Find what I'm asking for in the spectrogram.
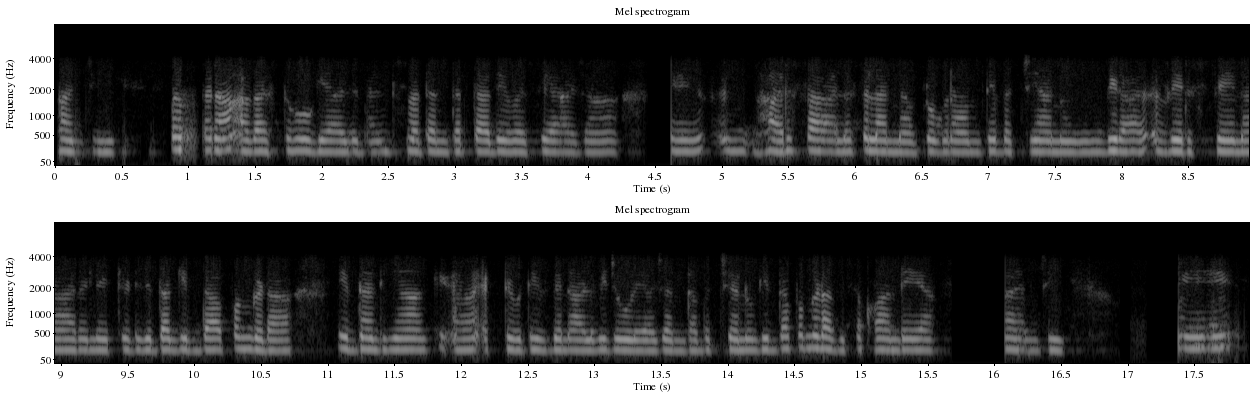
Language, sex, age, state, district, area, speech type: Punjabi, female, 30-45, Punjab, Jalandhar, rural, conversation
